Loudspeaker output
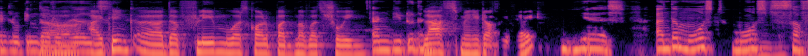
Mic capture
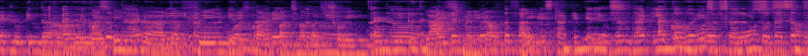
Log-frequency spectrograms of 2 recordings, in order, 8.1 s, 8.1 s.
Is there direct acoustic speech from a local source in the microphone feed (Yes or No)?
Yes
